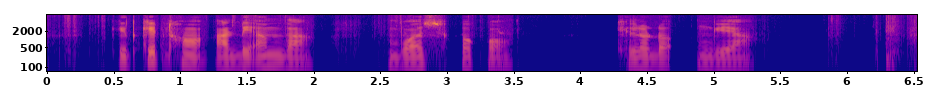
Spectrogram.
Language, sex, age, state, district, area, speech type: Santali, male, 18-30, West Bengal, Jhargram, rural, spontaneous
